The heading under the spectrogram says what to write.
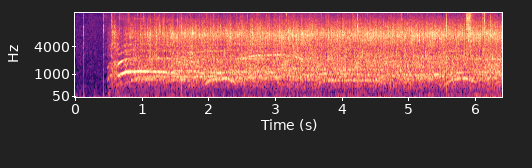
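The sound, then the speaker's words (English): Loud, sustained, full-blown applause from a crowd, following the announcement of 007 as winner of a best 90s video game vote, starts abruptly and stays steady, with a dense wash of many hands clapping and some faint whistles or cheers rising over it. “It's definitely that's not. That's like a full blown applause.”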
